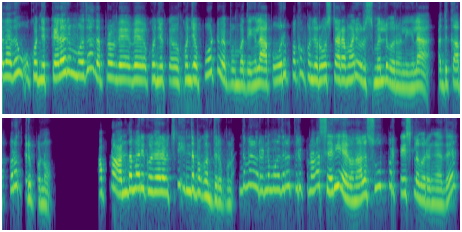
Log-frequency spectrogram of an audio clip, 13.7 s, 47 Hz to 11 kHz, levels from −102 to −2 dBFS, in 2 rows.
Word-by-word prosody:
அதாவது 295 Hz, +3 st, +2 dB, 0.3 s
கொஞ்சம் 260 Hz, -2 st, +2 dB
கெளறும்போது 315 Hz, +2 st, +4 dB
அதுக்கப்புறம் 275 Hz, -3 st, 0 dB
வே 255 Hz, -, +6 dB, 0.2 s
வே 255 Hz, -, +6 dB, 0.2 s
கொஞ்சம் 245 Hz, -2 st, 0 dB, 0.3 s
கொஞ்சம் 255 Hz, -1 st, +1 dB
போட்டு 365 Hz, +4 st, -2 dB
வெப்போம் 205 Hz, -4 st, -2 dB
பார்த்தீங்களா, 200 Hz, +2 st, +2 dB
அப்போ 235 Hz, +4 st, -8 dB
ஒரு 320 Hz, -, -1 dB
பக்கம் 310 Hz, +1 st, -7 dB
கொஞ்சம் 255 Hz, -3 st, +1 dB
ரோஸ்ட் 260 Hz, +1 st, -1 dB
ஆகுற 245 Hz, -1 st, +5 dB
மாரி 275 Hz, +3 st, +1 dB
ஒரு 225 Hz, -, -3 dB
ஸ்மெல் 230 Hz, +3 st, 0 dB
வரும் 190 Hz, -2 st, -3 dB
இல்லைங்களா? 180 Hz, +2 st, +1 dB, 0.3 s
அதுக்கப்புறம் 210 Hz, -, -3 dB
திருப்பணும். 185 Hz, -7 st, -5 dB, 0.8 s
அப்புறம் 295 Hz, +1 st, +2 dB
அந்த 295 Hz, +4 st, +3 dB
மாரி 360 Hz, 0 st, +5 dB
கொஞ்சம் 310 Hz, -1 st, +4 dB
நேரம் 300 Hz, -1 st, +5 dB
வெச்சுட்டு 365 Hz, +6 st, -7 dB
இந்த 330 Hz, +1 st, +4 dB
பக்கம் 250 Hz, -7 st, -1 dB
திருப்பணும். 180 Hz, -3 st, -6 dB
இந்த 380 Hz, -, -7 dB
மாரி 425 Hz, -2 st, -2 dB
ஒரு 320 Hz, -, -4 dB
2 340 Hz, +1 st, -3 dB
3 340 Hz, 0 st, -2 dB
தடவ 400 Hz, +1 st, -4 dB
திருப்பினோம்னா 360 Hz, +2 st, -3 dB
சரியாரும். 295 Hz, -, +4 dB
அதனால 220 Hz, +7 st, +2 dB
சூப்பர் 400 Hz, -1 st, -5 dB
டேஸ்ட்ல 280 Hz, -3 st, -1 dB
வருங்க 180 Hz, -2 st, -3 dB
அது. 190 Hz, -, -2 dB
275 Hz, 200 wpm, -22 LUFS, 220-330 Hz, 0.8 s, வே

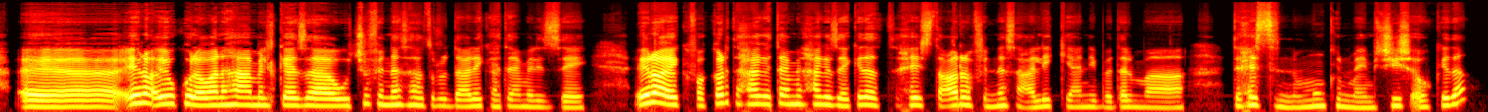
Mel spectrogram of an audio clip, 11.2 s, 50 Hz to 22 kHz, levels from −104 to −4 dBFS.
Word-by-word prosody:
آآ 190 Hz, 0 st, +3 dB
إيه 280 Hz, -, +5 dB
رأيكم 275 Hz, -2 st, +4 dB
لو 230 Hz, -1 st, +5 dB
أنا 245 Hz, +1 st, +3 dB
هاعمل 240 Hz, -1 st, +1 dB
كذا؟ 225 Hz, -2 st, +2 dB
وتشوف 220 Hz, +6 st, -5 dB
الناس 245 Hz, -1 st, -3 dB
هترُد 220 Hz, -3 st, -8 dB
عليك 205 Hz, +2 st, -4 dB
هتعمل 195 Hz, -1 st, -9 dB
إزاي. 175 Hz, -1 st, -8 dB, 0.4 s
إيه 280 Hz, -, +9 dB
رأيك، 285 Hz, -7 st, +9 dB
فكرت 280 Hz, +6 st, -2 dB
حاجة 265 Hz, 0 st, 0 dB
تعمل 265 Hz, 0 st, -3 dB
حاجة 265 Hz, -1 st, -1 dB
زي 225 Hz, -3 st, -4 dB
كده 245 Hz, +1 st, -2 dB
تحِس 235 Hz, -2 st, -3 dB
تعرّف 225 Hz, +1 st, -1 dB
الناس 210 Hz, +1 st, -8 dB
عليك 195 Hz, +4 st, -8 dB
يعني 190 Hz, 0 st, -11 dB
بَدَل 185 Hz, +1 st, -8 dB
ما 170 Hz, -1 st, -6 dB, 0.4 s
تحِس 225 Hz, -1 st, -1 dB
إن 180 Hz, -2 st, -11 dB
ممكن 205 Hz, +2 st, -9 dB
ما 170 Hz, -, -10 dB
يمشيش 170 Hz, +6 st, -4 dB
أو 185 Hz, -, -7 dB
كده؟ 240 Hz, -, -3 dB
220 Hz, 190 wpm, -21 LUFS, 190-245 Hz, 0.4 s, إيه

